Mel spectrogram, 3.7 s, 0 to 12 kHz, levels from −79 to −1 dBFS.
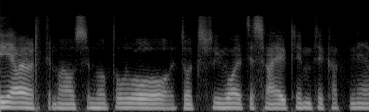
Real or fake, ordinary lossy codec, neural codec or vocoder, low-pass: fake; MP3, 96 kbps; codec, 16 kHz, 0.5 kbps, FreqCodec, larger model; 7.2 kHz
